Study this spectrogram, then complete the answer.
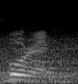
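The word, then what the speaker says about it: Burek: time for rec okay it's pronounced buri in serbia see this is exactly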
